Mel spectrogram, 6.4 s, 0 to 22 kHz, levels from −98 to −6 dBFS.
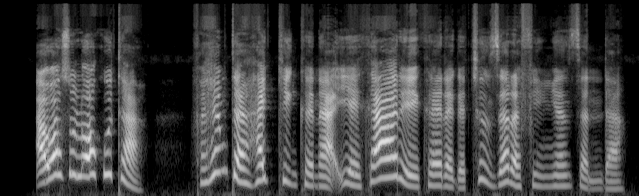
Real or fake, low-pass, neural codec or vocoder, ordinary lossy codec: fake; none; vocoder, 48 kHz, 128 mel bands, Vocos; none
